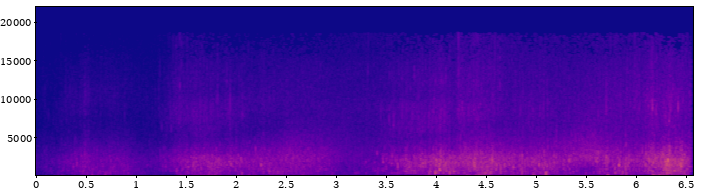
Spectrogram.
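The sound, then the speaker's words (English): Water of the rising tide on the Mekong River, at the shore in Myanmar, sloshing and lapping steadily, a continuous splashing wash that swells louder over several seconds, with no voices. “Oh no, looks like the tide is rising on the Mekong River.”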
